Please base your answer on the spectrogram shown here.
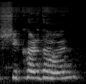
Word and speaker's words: Shikhar Dhawan: Pronounce it Shikhar Dhawan. Shikhar Dhawan. A little bit. The H should be a little bit prominent.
